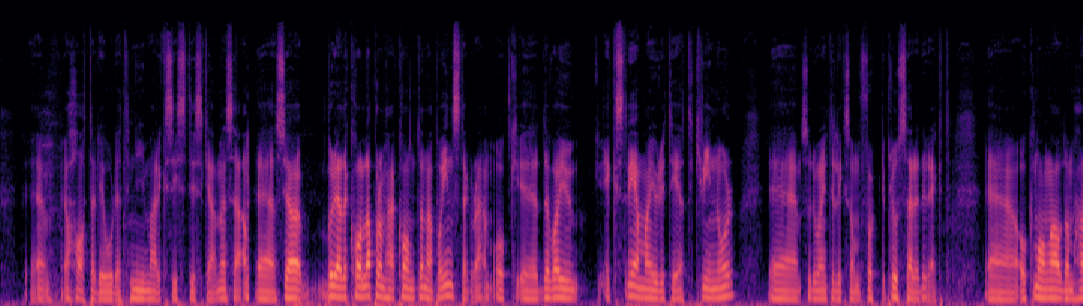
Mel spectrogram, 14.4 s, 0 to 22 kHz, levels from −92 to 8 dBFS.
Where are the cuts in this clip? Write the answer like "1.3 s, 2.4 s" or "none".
3.3 s, 10.6 s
